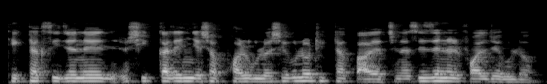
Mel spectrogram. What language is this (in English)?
Bangla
